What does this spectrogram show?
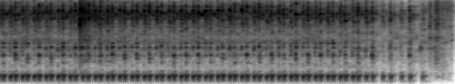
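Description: Honda Shadow V-twin motorcycle engine idling with a steady rapid beat, then slowing and dying about four seconds in: the engine stalls.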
